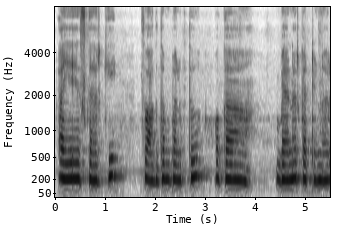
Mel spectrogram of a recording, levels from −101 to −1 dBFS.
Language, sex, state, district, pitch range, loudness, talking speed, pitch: Telugu, female, Andhra Pradesh, Srikakulam, 195-215 Hz, -16 LUFS, 85 wpm, 205 Hz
